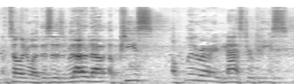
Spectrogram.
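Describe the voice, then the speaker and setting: An excitable man hosting a live comedic fan panel, reading and chatting with the audience, often bursting into shouts and laughter. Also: high voice, fairly quick, crowd noise. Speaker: panel host and fanfic reader. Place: convention panel room. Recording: distant mic in noisy convention room.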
